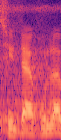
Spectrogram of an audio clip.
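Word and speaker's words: Psittacula: Bracket parrot लिख लीजिए, PSI TTACULA, सीटाकुला bracket parrot.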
